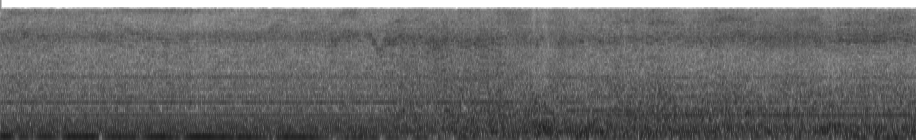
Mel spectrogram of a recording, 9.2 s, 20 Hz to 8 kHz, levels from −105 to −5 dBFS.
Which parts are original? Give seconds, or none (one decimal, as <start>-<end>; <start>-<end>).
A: 0.0-5.1; 5.8-7.6; 8.2-9.2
